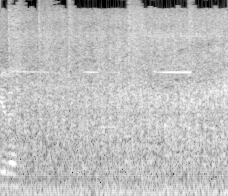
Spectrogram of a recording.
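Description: Bus-station traffic noise: a steady low rumble of vehicle engines from autorickshaws and buses, with a faint thin high beep near the middle.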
